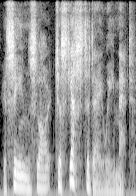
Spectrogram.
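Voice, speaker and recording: A man's voice: mid-range voice, animated, takes it slowly, bright, forceful tone, slightly rough, exaggerated voice. An actor playing a chummy, unhinged London man on trial, justifying himself in a radio drama monologue. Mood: wistful.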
